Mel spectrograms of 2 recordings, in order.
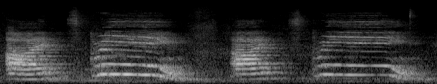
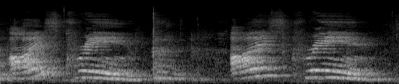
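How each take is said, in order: First: High, sustained "scream" after a separate "I"; I scream phrasing. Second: "Ice cream" at normal pitch, evenly timed; ice cream phrasing. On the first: Teacher contrasts similar words, high drawn-out "I scream". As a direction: split off "I", then stretch "scream" high. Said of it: "like this". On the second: Teacher contrasts similar words, measured "Ice cream". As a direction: say "Ice cream" with the S closing the first word. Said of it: "pronunciation and the tempo is important". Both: Shown as a demonstration.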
